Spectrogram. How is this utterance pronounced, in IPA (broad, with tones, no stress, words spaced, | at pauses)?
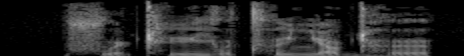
sʷɛ˨ʈʰi˧˥ jʊ˨tʰə˧˥ʎɑ˧˥ ɖʱə˧˥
